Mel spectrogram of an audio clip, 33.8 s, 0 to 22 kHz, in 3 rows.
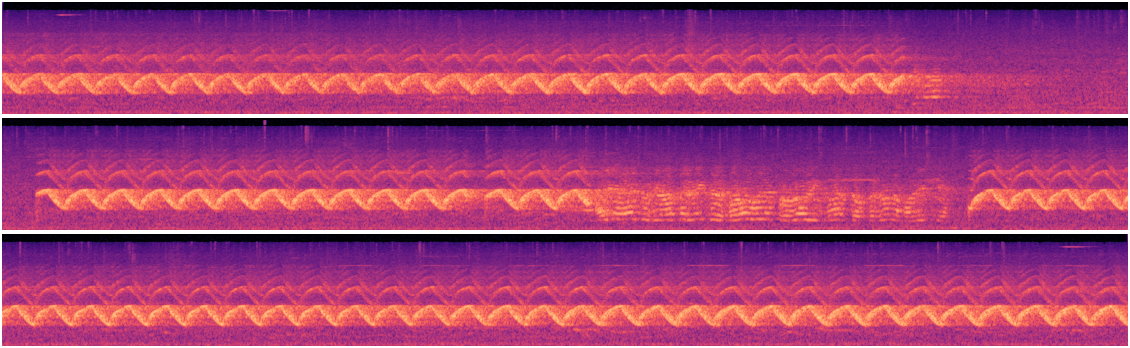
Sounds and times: police siren 0.0 - 9.7
cars 0.0 - 33.7
rain 0.0 - 33.7
police siren 11.6 - 33.7
voices 16.8 - 20.8

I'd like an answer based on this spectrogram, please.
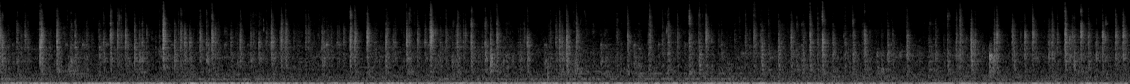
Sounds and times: rain on horizontal part of a strange chimney 0.0 - 11.3

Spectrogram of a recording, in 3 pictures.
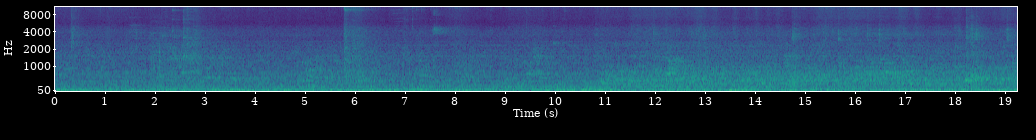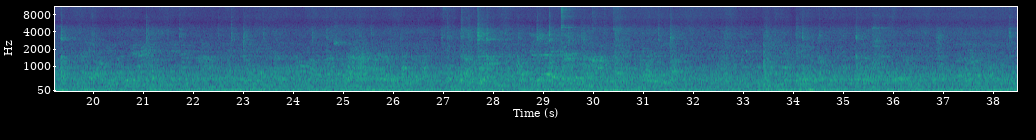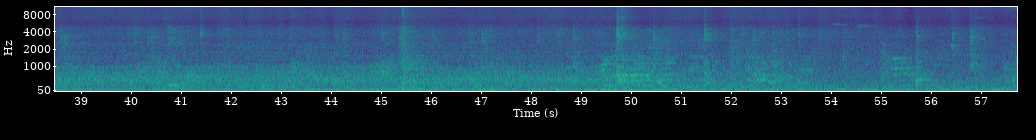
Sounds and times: Cooking stall 0.0 - 57.7

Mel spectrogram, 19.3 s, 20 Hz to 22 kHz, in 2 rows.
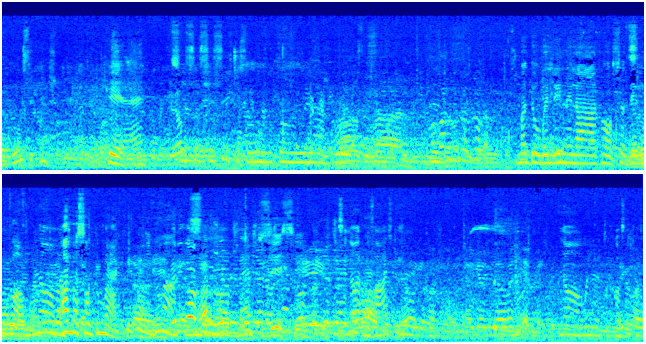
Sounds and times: People get together at aperetivo time to chatter 0.0 - 19.2

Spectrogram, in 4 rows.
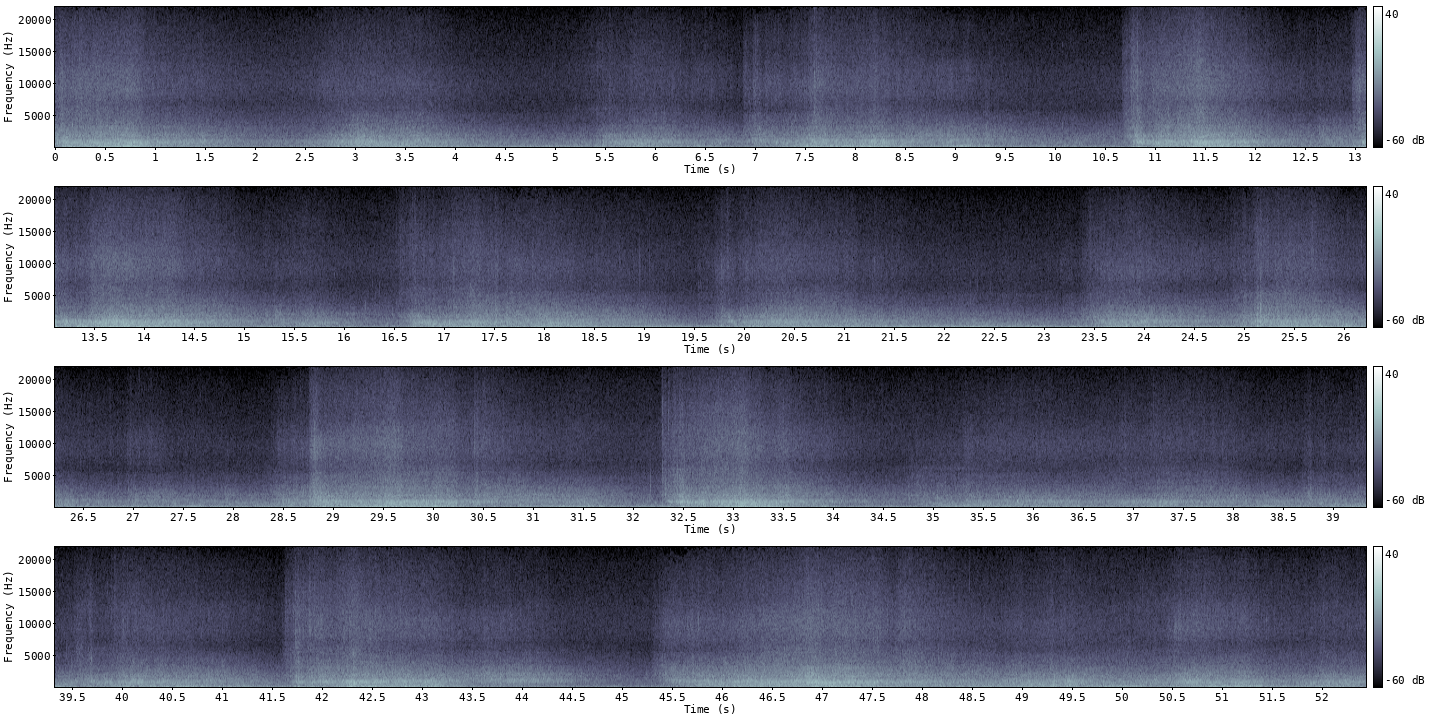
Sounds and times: traffic sound 17.8 - 32.0

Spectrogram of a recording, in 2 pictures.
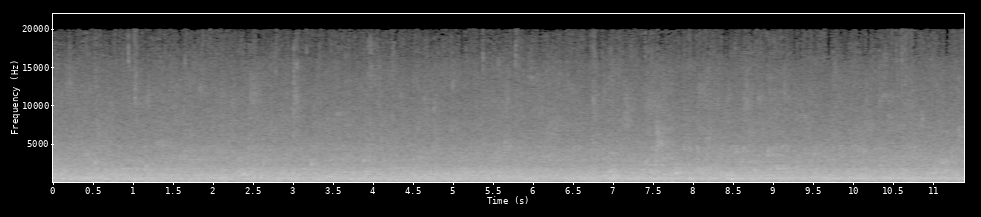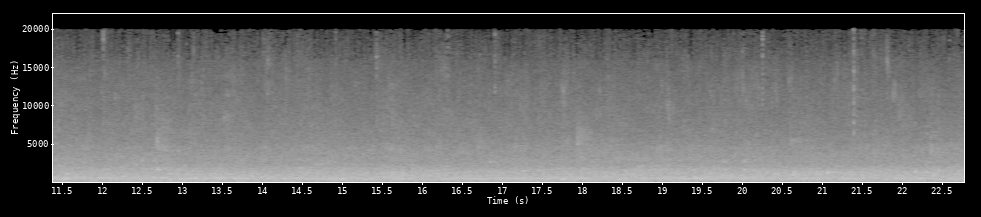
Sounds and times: water dripping and flowing inside a tunnel 0.0 - 22.7

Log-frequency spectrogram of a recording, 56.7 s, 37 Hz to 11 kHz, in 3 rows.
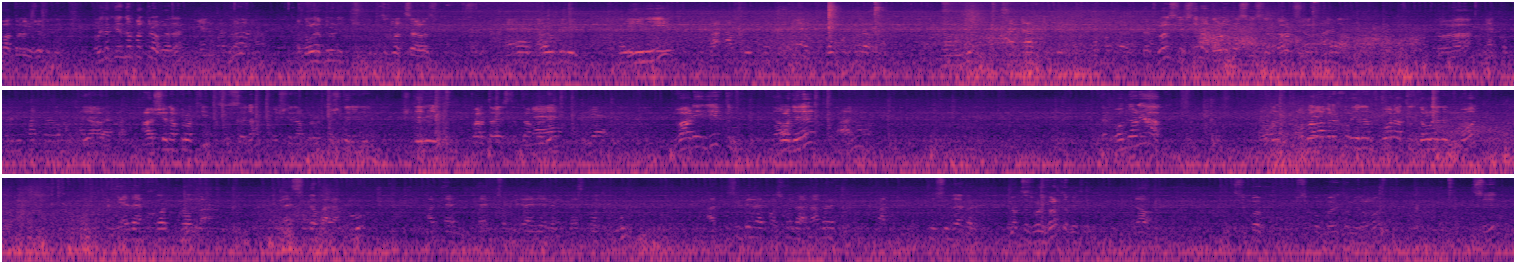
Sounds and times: train 0.0 - 56.7

